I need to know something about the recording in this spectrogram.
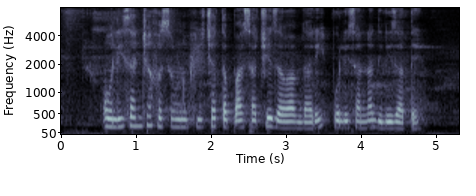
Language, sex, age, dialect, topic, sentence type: Marathi, male, 56-60, Standard Marathi, banking, statement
